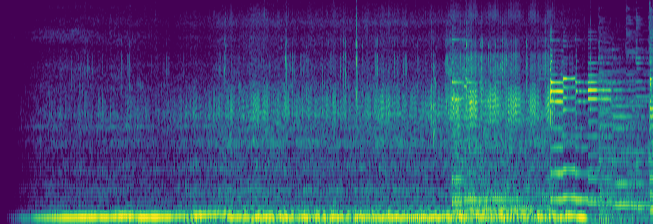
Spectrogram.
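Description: A side-by-side UTV's engine running steadily, with a few shifts in pitch, fading in at the start and winding down near the end. About three-quarters of the way through, an electric guitar intro of a country-rock song comes in over it.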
